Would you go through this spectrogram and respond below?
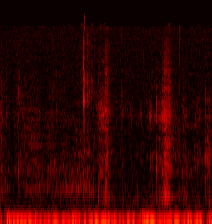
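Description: Someone bites into a warm griddle-grilled fluffernutter sandwich and chews, a few soft crunchy bites followed by quiet close-up mastication.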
